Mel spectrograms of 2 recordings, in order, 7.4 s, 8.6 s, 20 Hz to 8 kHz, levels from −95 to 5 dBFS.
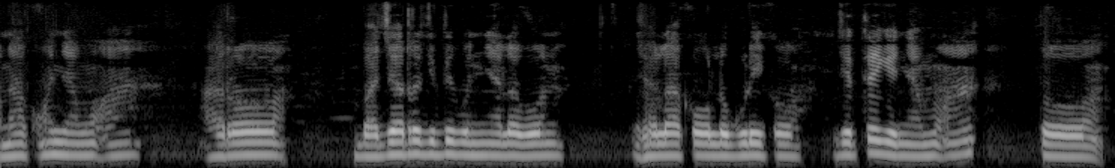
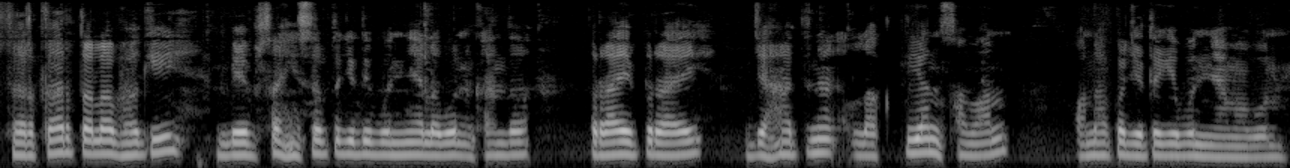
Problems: none marked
